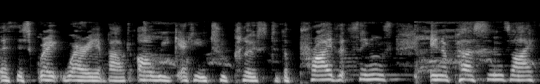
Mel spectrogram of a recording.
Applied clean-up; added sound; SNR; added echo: classical method WPE with log-MMSE.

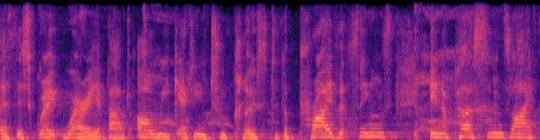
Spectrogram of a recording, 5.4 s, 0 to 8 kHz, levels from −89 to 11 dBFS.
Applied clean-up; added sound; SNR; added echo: none; Cough; 19 dB; reverberation time 1.5 s.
